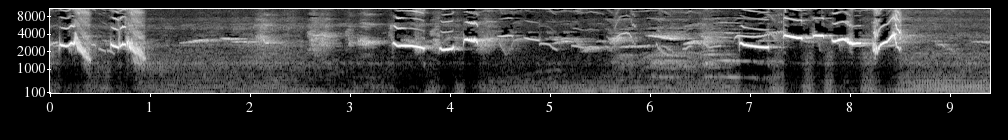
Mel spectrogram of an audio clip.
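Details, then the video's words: Morning countersinging of oriental magpie-robins (kacer) in a rough 'kasar' style. Sharp swept notes and varied whistled warbles rise and fall over a steady low background hum, with a quick run of loud notes near the end. "PANCINGAN KACER PAGI HARI SALING SAUT SAUTAN KASAR"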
